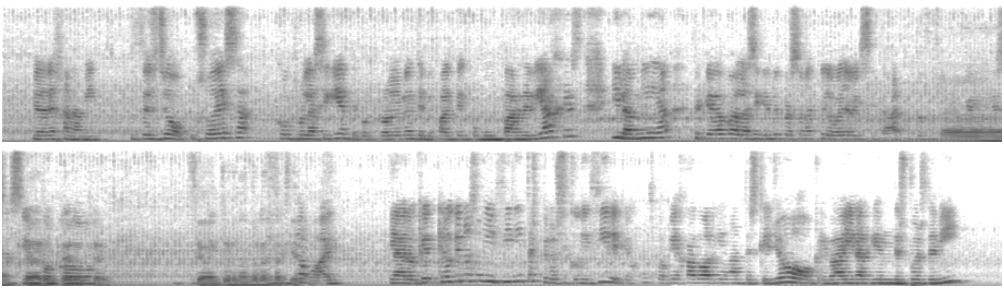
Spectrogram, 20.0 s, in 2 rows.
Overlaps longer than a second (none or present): present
